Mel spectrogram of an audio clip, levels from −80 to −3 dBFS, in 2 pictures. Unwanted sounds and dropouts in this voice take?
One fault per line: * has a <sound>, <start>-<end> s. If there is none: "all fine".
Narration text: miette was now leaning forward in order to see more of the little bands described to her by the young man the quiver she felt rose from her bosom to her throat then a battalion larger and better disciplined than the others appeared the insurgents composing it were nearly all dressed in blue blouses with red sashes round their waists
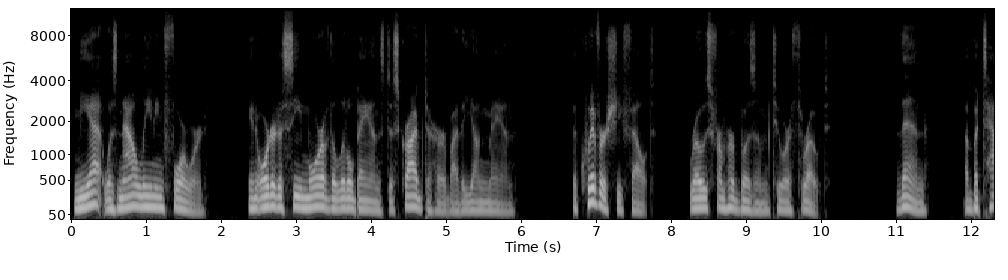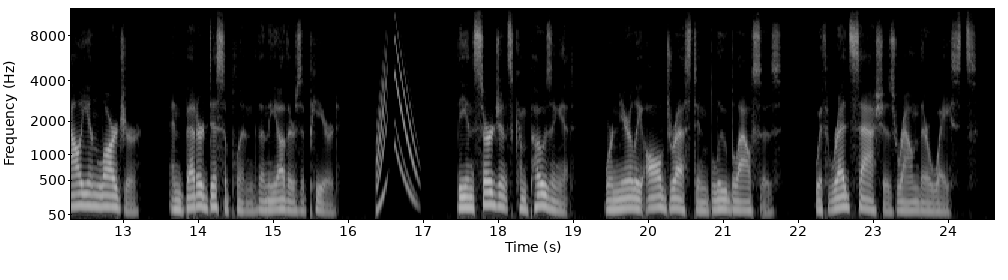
* has a chirp, 16.4-17.0 s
